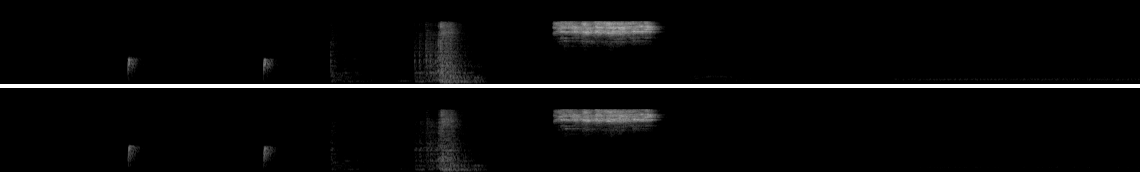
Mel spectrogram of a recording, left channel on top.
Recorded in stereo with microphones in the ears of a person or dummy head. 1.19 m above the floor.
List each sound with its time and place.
1.3 s a pop: 25° left (ahead or behind), 0.7 m
3.3 s a rattle: 50° left (ahead or behind), 0.6 m
5.5 s a rattle: 60° left (ahead or behind), 0.7 m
